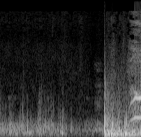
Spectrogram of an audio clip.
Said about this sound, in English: Some witnesses were caught off guard by the delayed sound of the explosion. Listen. That plane just had a strike. I don't see the balloon anymore.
